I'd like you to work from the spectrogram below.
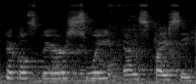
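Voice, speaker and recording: A woman's voice: sits high, unhurried. A woman leading a cooking class who keeps asking the group questions. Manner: friendly, asks the group questions. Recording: echoey room from a distance, loud chatter.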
